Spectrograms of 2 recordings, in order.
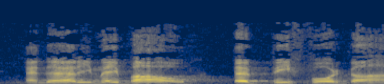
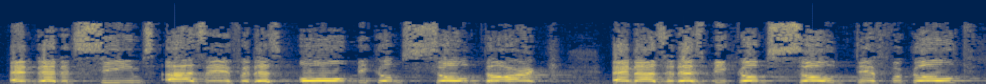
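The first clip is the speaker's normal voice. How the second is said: raised, louder pleading sermon climax; impassioned preaching; 8 semitones higher, 5 dB louder than usual. Acted. Preacher urging the congregation to feel the darkness, raised and pleading. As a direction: press the congregation, voice lifted high.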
